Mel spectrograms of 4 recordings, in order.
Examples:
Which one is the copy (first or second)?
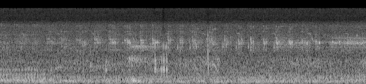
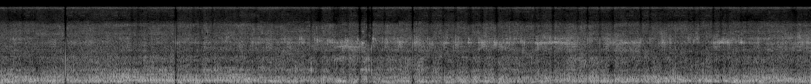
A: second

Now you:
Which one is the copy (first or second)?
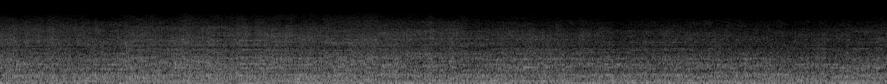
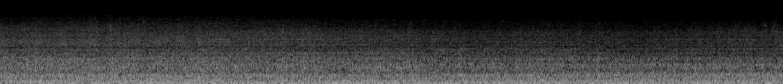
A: first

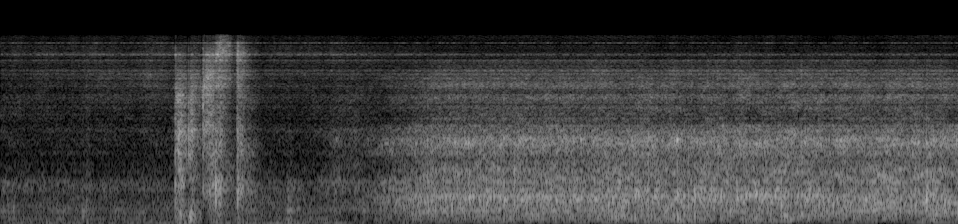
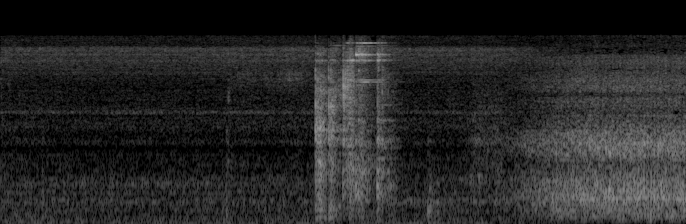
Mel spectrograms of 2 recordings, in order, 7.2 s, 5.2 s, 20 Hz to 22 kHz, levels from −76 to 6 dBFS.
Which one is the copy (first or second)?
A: first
